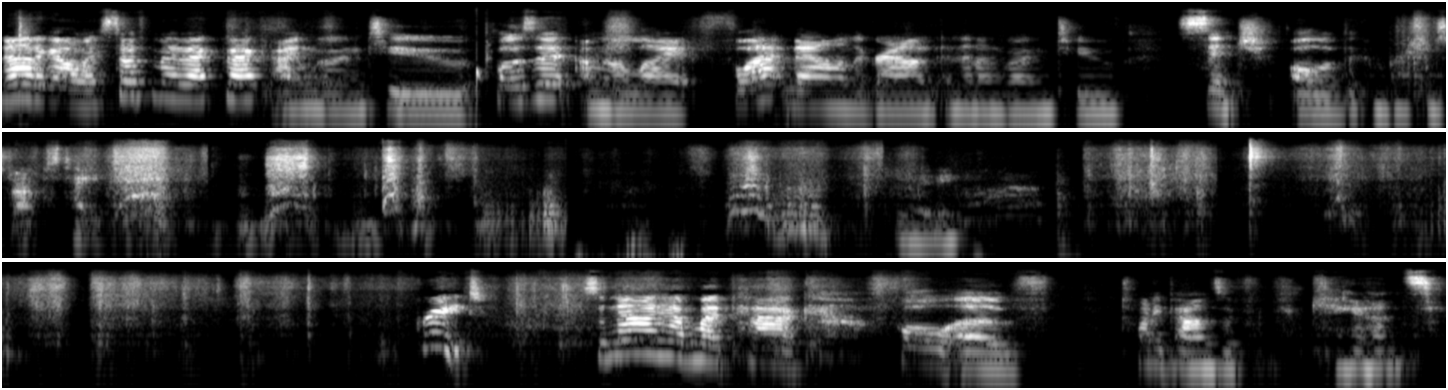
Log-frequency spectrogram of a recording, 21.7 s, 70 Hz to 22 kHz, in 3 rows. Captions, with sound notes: Now that I got all my stuff in my backpack, I am going to close it. I'm gonna lie it flat down on the ground, and then I'm going to cinch all of the compression straps tight. Kitty. (cat meows) Great, so now I have my pack full of 20 pounds of cans.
